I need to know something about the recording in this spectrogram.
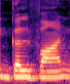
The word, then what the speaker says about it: गलवान: ये गलवान या गलवन, इसके अलग अलग तरह से हम प्रोनाउंस करते हैं।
